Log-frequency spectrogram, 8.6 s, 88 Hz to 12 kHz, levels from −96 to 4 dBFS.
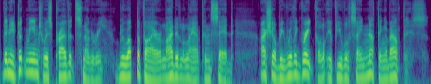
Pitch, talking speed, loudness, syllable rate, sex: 135 Hz, 200 wpm, -20 LUFS, 5.2 syllables/s, male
